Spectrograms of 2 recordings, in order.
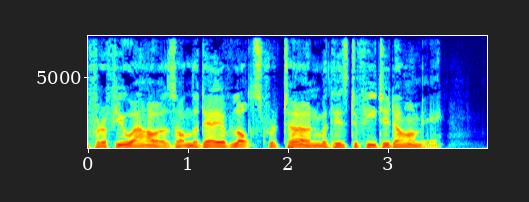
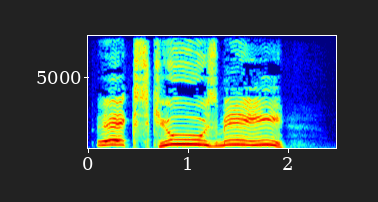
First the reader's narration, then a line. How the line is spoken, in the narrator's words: shouted from the top of the wall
